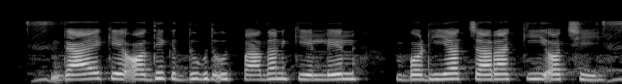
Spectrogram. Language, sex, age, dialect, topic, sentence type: Maithili, female, 18-24, Southern/Standard, agriculture, question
